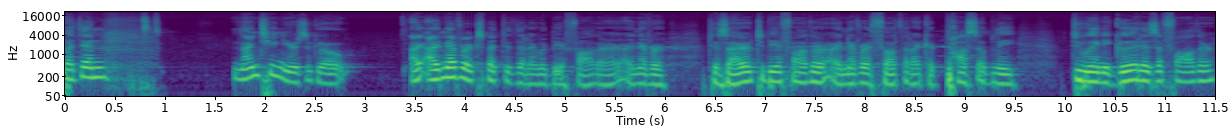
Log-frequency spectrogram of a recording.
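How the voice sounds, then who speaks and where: On a very clean recording against a silent background, a man with a dark, mellow tone speaks at a fairly quick pace, broken by long, frequent pauses. His pitch sits in the medium range and varies in an ordinary way. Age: 70s. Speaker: kirtan singer and retreat leader. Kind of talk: spiritual talk. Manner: halting.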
